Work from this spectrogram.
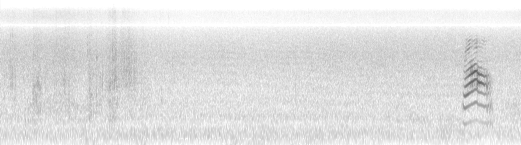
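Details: Calico cat sitting on a table in a park, basking in the setting sun; after a long quiet stretch of faint outdoor background, one short, clear, rising-then-falling meow near the end.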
